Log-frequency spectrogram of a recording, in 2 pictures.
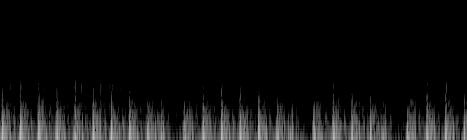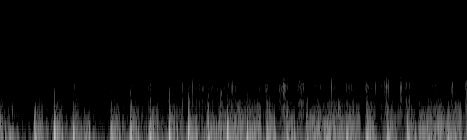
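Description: Rapid heartbeats with uneven spacing and changing strength, with brief pauses and clustered beats, fitting a frequently irregular rhythm.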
